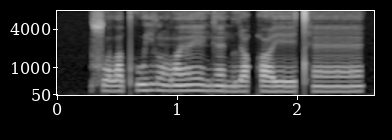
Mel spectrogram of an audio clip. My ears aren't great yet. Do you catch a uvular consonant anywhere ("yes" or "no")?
yes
